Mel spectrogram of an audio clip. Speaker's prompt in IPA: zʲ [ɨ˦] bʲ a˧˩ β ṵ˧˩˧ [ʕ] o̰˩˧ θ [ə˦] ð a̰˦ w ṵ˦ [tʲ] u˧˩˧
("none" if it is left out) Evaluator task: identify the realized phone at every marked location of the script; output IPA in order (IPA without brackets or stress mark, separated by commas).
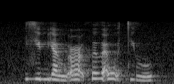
ɛ˦, ʕ, ɯ˦, tʲ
